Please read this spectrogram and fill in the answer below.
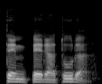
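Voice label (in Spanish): "temperatura", Spanish; mekanta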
